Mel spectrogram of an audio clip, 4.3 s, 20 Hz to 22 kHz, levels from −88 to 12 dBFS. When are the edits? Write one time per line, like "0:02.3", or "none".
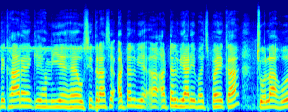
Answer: none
